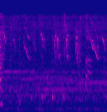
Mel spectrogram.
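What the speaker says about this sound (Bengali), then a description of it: "কটা মুরগি গুনে দেখ তো" Chickens cluck in short, separate calls at a rural market, the calls spaced irregularly over a steady background hum with no talk.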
